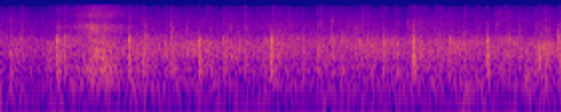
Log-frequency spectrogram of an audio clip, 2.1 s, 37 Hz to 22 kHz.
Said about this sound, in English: 318 people in 2023, and we started it in July. Come on, you can clap at that. Amen.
